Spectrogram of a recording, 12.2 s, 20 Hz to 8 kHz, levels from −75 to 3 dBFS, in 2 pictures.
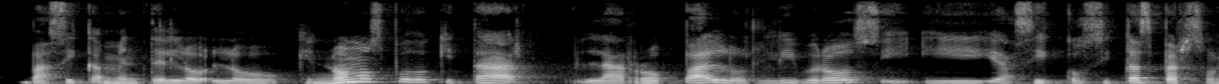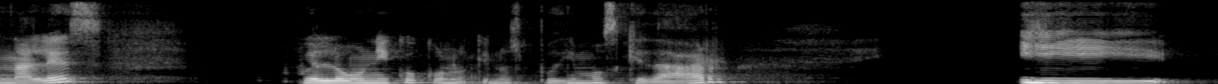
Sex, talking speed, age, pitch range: female, 135 wpm, 20-39, 170-240 Hz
